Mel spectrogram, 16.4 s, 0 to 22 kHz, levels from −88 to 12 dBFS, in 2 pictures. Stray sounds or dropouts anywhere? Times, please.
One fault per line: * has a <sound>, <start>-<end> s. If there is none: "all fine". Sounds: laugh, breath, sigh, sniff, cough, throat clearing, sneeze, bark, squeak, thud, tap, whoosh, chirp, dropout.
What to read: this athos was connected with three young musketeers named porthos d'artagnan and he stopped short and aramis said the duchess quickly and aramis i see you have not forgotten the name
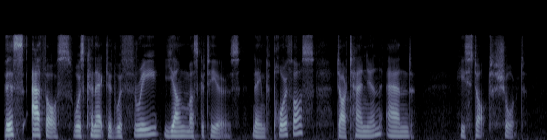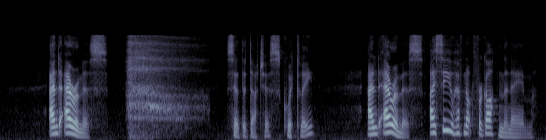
* has a sigh, 10.1-11.4 s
